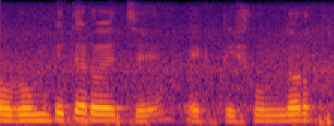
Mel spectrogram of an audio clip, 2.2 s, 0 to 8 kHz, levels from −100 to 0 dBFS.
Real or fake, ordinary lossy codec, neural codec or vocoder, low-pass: real; none; none; none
